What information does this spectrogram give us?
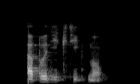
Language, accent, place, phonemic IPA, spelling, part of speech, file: French, France, Lyon, /a.pɔ.dik.tik.mɑ̃/, apodictiquement, adverb, LL-Q150 (fra)-apodictiquement.wav
- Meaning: apodictically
